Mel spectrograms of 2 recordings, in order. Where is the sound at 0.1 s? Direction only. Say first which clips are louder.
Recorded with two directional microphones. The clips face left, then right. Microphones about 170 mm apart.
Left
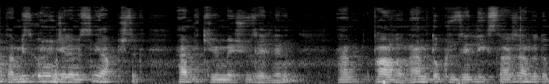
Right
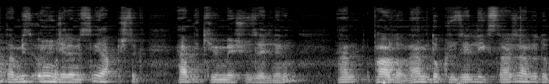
Right 4 dB; 5° right (ahead or behind).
